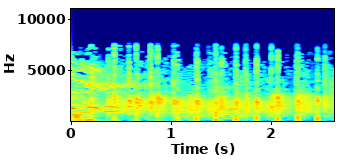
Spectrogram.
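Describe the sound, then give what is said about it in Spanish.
Audience applause for a guest, a student training to teach history, with many dense, steady claps that keep an even loudness from start to finish. “Un aplauso para Nacho.”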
